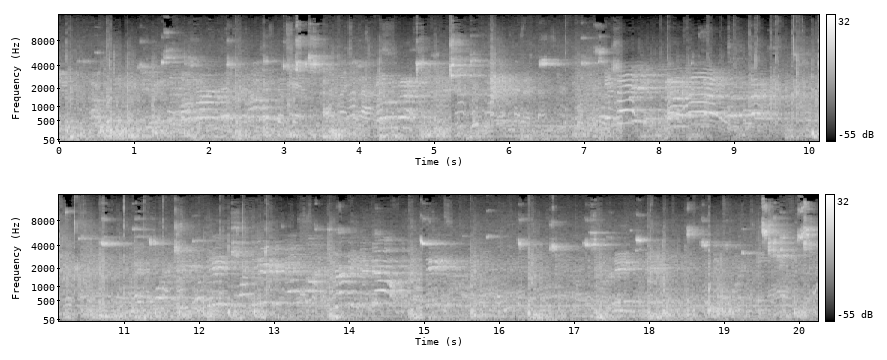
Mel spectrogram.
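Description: Live basketball game in a large gym: a basketball dribbled on the hardwood floor, sneakers squeaking, and players, coaches and spectators calling out indistinctly, all with gym echo.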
